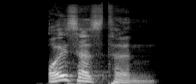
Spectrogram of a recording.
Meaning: inflection of äußerste: 1. strong genitive masculine/neuter singular 2. weak/mixed genitive/dative all-gender singular 3. strong/weak/mixed accusative masculine singular 4. strong dative plural
- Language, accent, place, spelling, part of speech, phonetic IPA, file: German, Germany, Berlin, äußersten, adjective, [ˈɔɪ̯sɐstn̩], De-äußersten.ogg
